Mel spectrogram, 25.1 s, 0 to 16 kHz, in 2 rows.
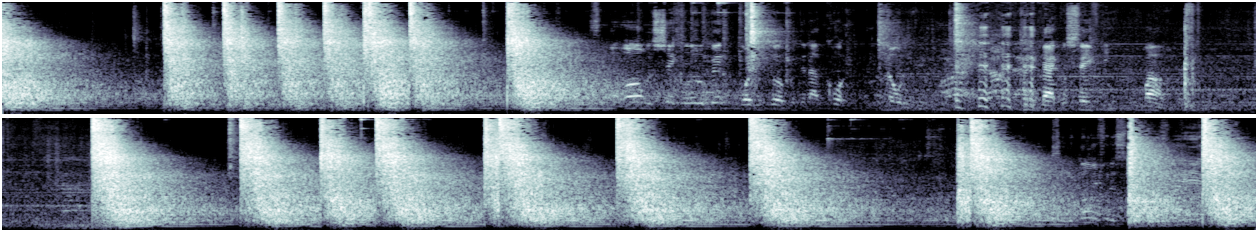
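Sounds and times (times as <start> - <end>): gunshots echoing indoors: 0.0 - 6.2, 13.4 - 25.0.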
